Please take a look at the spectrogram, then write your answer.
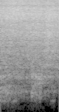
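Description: Spices roasting in a pan for pulao make a steady, bright hiss and sizzle, close and continuous, with no voices over it.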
